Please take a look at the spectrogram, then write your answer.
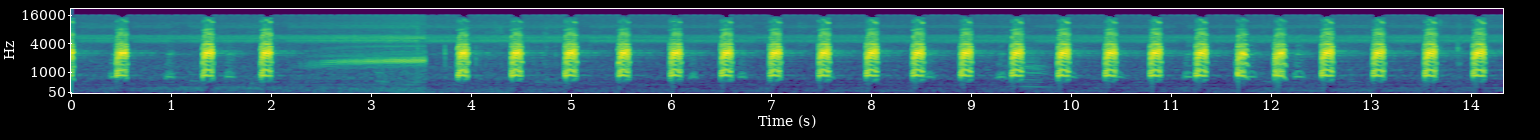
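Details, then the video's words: Wild green tree frog in natural habitat, calling while looking for a mate: a long run of sharp, honk-like notes about two per second, briefly interrupted early by a soft rising whistle-like sound, with a steady high hum behind. "Green Tree Frog Calling!"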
